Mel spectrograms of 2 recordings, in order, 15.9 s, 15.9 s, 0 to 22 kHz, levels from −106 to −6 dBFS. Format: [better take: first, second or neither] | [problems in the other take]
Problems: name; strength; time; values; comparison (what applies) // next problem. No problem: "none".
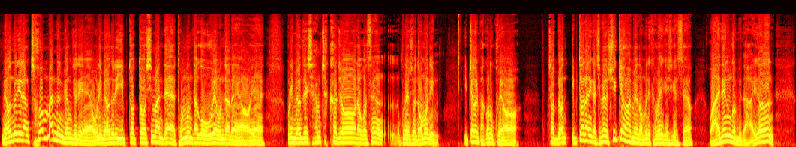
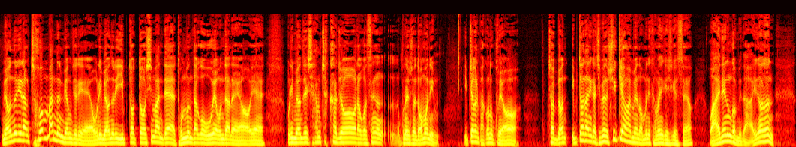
second | distortion; slight; 11% of the sound clipped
